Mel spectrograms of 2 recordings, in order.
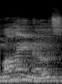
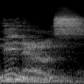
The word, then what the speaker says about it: Minos: but it was King Minos, not King Minos, Yes. I was curious about your opinion on that. I think what Minotaur means is bull of Minos.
